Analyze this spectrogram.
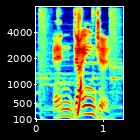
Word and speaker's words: endangered: Endangered is an adjective with three syllables. The second syllable is stressed. Endangered.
